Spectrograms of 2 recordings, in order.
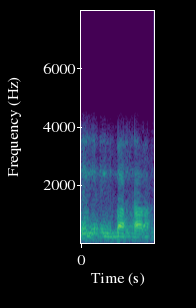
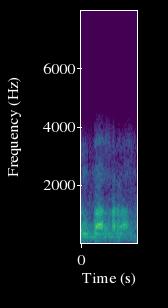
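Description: First: البخر said al-bakhar, with an a after kha; two-vowel variant. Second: البخر said al-bakhr, no vowel after kha; sukun variant. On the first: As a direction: put a short a between kha and ra in البخر. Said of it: "أو البخر". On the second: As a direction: close البخر on khr as one syllable. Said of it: "البخر أو". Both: Shown as a demonstration.

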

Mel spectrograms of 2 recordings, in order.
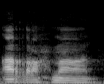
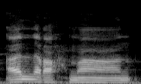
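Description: First: الرحمن said ar-rahman with lam merged; correct assimilated lam. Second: الرحمن said al-rahman, lam wrongly sounded; wrong clear lam. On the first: Teacher giving students the correct ar-rahman. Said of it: "مو الرحمن". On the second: Teacher showing students the mistaken al-rahman. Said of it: "بأن قلت هكذا الرحمن". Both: Shown as a demonstration.

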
